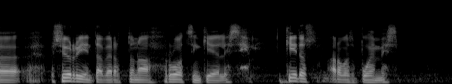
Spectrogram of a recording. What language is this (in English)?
Finnish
